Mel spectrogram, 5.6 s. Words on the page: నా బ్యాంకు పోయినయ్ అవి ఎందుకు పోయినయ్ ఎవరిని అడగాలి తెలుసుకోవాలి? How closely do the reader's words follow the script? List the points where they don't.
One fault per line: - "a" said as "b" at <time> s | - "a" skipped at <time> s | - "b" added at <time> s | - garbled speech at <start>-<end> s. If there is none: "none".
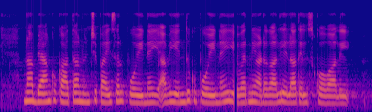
- "ఖాతా నుంచి పైసలు" added at 0.8 s
- "ఎలా" added at 4.2 s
